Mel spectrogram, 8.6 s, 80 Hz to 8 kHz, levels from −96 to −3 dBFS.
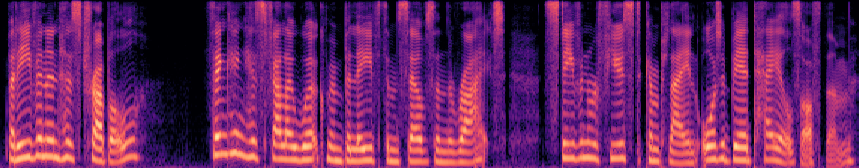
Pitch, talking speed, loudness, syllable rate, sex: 230 Hz, 170 wpm, -21 LUFS, 5.0 syllables/s, female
